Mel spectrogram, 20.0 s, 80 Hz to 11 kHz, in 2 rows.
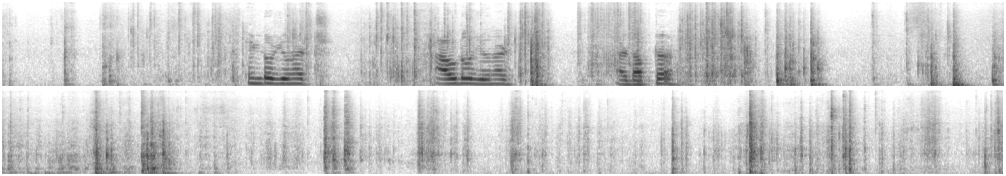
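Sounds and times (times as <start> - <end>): plastic packaging crinkling: 1.0 - 7.7.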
